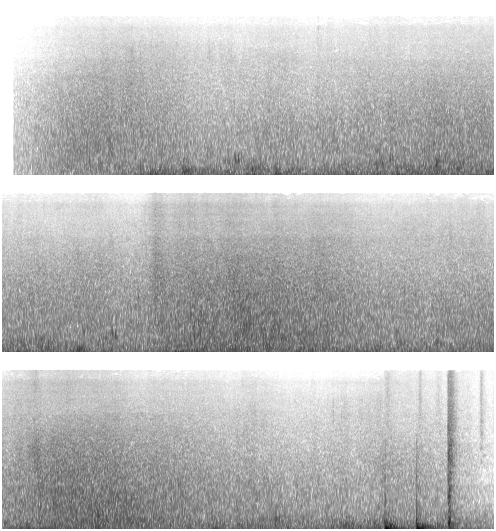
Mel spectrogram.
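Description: Wind on the microphone over the rush of sea waves, fading in at the start and swelling twice. A sudden loud thump comes near the end.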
